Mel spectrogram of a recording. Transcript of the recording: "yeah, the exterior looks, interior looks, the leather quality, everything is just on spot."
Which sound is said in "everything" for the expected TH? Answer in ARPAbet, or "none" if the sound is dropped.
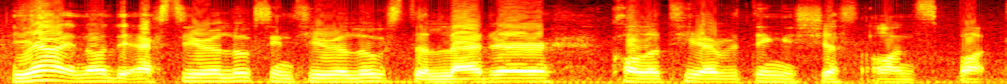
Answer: T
